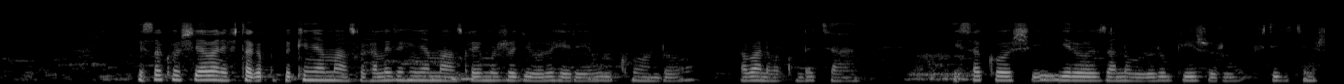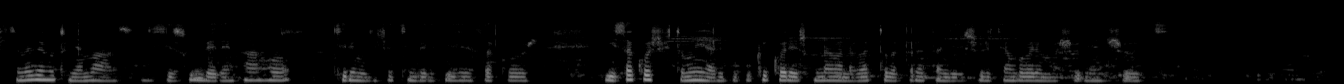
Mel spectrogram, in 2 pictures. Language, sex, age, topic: Kinyarwanda, female, 36-49, education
